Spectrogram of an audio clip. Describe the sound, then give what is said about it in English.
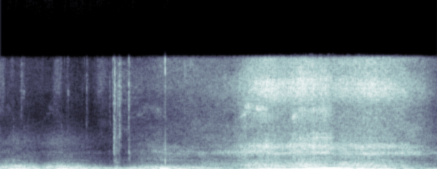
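A car engine turns over and settles into a steady idle, then revs up once in a rising, swelling roar before dropping back. Loud, with no one speaking. “Let's have a listen to the engine.”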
